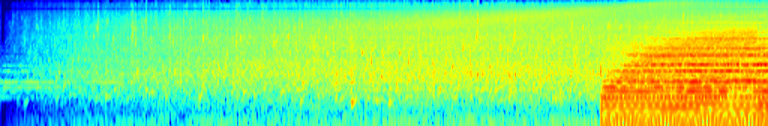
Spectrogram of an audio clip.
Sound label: Tonal Meditation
